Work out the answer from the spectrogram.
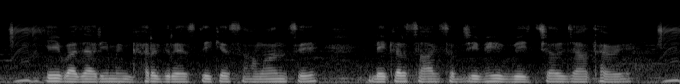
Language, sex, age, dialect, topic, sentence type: Bhojpuri, male, 31-35, Northern, agriculture, statement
